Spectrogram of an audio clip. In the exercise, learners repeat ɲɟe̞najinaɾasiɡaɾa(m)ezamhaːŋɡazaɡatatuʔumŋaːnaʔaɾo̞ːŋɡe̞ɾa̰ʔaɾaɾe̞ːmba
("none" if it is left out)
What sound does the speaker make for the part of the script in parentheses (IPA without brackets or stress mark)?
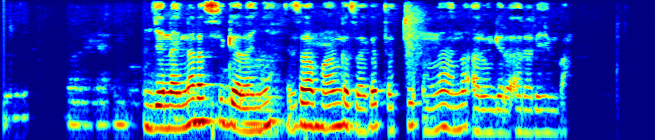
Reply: ɲ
